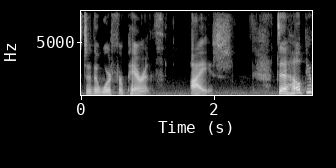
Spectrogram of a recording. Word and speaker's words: pais: the word for parents, pais. To help you pronounce these, remember that pais is one syllable and that the AI sound sounds just like the letter I in English.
